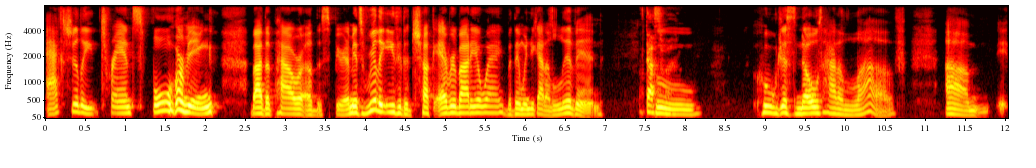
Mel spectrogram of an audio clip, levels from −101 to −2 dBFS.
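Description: No technical faults occur anywhere in this speech recording.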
